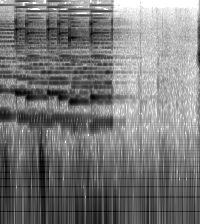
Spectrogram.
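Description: Electronic music of bright chiming notes stepping downward in a short descending run, over soft low thumps. It stops about a second in.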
